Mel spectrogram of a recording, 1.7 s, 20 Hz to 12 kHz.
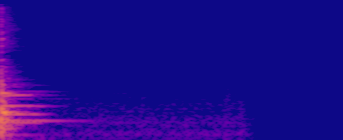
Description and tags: Metal Timbale closed 008
closed, conga, god, home, real, record, trash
